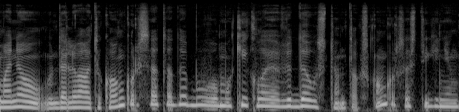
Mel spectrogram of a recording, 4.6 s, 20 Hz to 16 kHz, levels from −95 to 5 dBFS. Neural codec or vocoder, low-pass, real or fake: none; 14.4 kHz; real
